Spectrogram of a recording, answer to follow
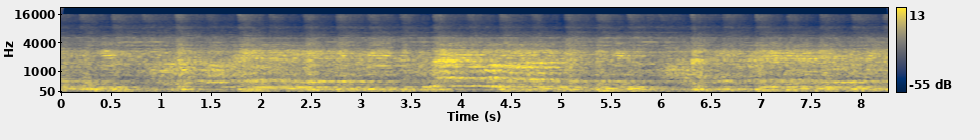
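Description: A large all-male group singing together over a live rock band with guitar and drums, heard from the audience.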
